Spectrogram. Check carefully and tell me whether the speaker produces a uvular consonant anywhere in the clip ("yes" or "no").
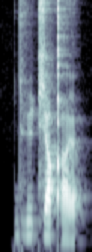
yes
